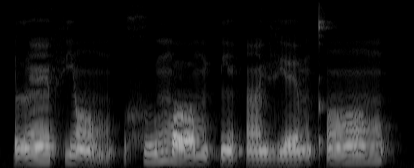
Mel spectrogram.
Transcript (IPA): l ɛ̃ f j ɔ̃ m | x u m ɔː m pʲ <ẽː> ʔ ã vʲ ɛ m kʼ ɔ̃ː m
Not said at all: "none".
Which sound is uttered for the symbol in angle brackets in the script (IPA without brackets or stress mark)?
ẽ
